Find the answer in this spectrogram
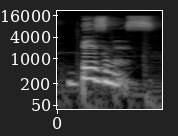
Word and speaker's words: business: Business. Now, it really does look like there should be three syllables there, right? But it's not.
